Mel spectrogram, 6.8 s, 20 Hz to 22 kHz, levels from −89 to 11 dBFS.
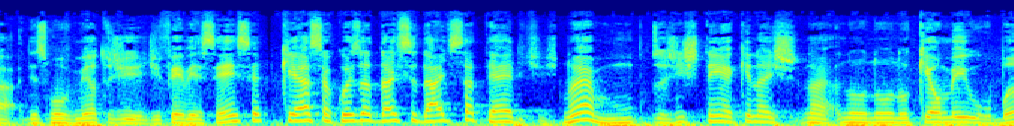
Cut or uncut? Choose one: cut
